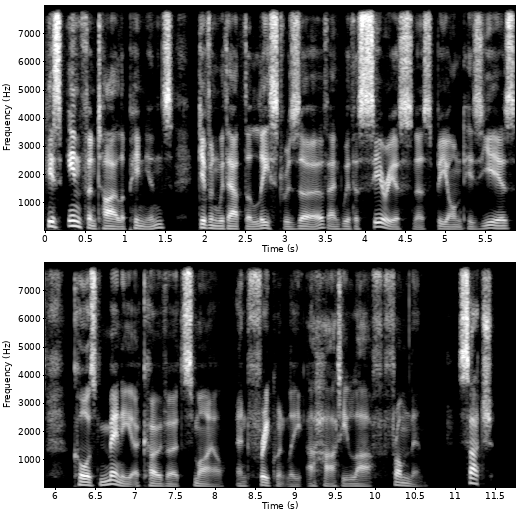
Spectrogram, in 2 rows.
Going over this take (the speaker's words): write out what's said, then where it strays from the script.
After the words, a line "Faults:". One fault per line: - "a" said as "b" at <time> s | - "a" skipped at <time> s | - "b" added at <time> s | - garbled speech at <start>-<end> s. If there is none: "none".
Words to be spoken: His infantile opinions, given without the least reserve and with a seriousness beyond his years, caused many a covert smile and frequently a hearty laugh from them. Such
His infantile opinions, given without the least reserve and with a seriousness beyond his years, caused many a covert smile and frequently a hearty laugh from them. Such
Faults:
none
